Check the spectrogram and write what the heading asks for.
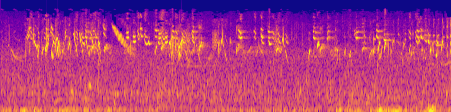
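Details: Goldfinch song of bright, rapid twitters and tinkling notes, including a downward slurred note, in a busy unbroken run over quiet background.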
